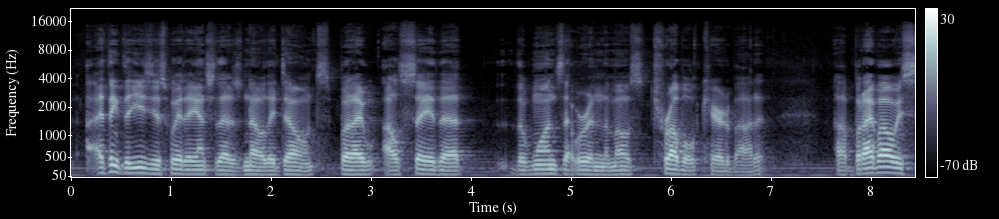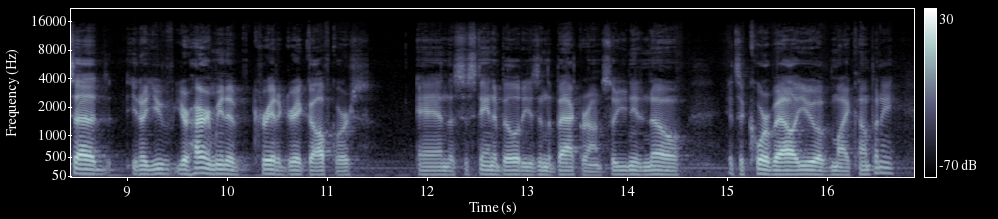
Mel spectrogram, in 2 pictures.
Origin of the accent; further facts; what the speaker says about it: Milwaukee, Wisconsin, United States; I grew up outside of Milwaukee, Wisconsin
